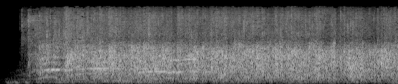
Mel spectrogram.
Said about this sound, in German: Applaus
